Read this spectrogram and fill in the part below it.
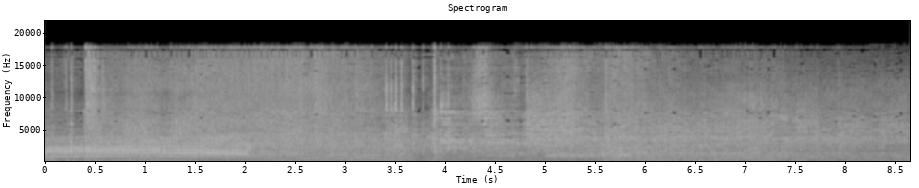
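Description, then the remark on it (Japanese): A car engine roars and revs hard, its pitch sweeping up and down over a dense mechanical rumble and grinding noise, with no talking, as the car is used to brake a train nearing a station with three people aboard. “この車で列車にブレーキをかける。”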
